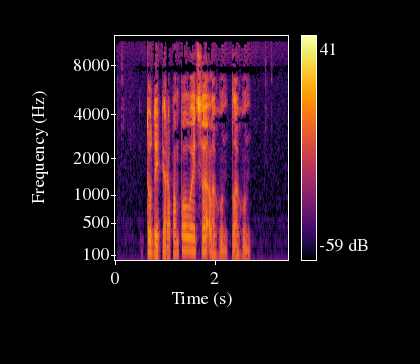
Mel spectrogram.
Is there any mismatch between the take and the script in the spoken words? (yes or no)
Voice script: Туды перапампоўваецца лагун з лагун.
no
